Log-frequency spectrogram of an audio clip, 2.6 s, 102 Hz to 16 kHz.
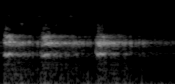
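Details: Bald eagle at a nest on a nest camera at Jordan Lake, 29 January 2013, around 4:55 pm during feeding at the nest; faint, drawn-out harmonic calls in two long phrases over steady low hum.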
